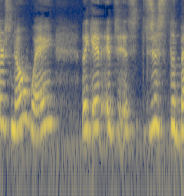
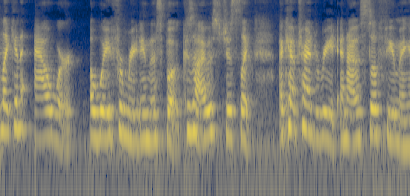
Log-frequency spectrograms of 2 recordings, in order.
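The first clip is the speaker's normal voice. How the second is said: normal talking voice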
